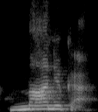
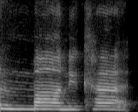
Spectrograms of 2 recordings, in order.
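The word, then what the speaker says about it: mānuka: well it's a maori it's a maori word and it's pronounced manuka so just a little do we know what the manuka means in maori it's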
